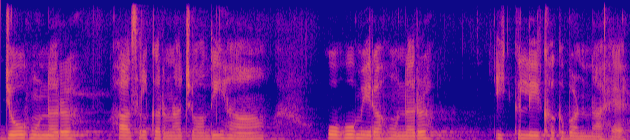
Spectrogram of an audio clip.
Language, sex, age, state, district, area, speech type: Punjabi, female, 30-45, Punjab, Patiala, rural, spontaneous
